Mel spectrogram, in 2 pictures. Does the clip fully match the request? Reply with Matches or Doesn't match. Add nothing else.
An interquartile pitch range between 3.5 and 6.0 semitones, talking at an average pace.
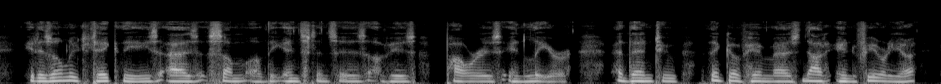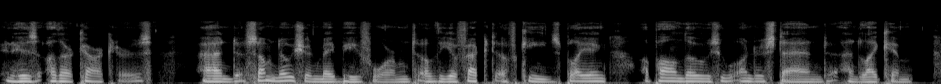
Doesn't match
